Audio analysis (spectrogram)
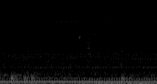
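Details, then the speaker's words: Aiwa AD-F460 cassette deck in play mode with a tape loaded: faint steady motor whirring with no tape movement, sometimes a weird noise then it stops; drive motor runs but capstan doesn't turn. "you can hear the motor whirring, but the capstan doesn't move, and it sometimes makes a weird noise and then stops."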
